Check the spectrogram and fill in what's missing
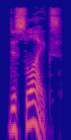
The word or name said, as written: dislikes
